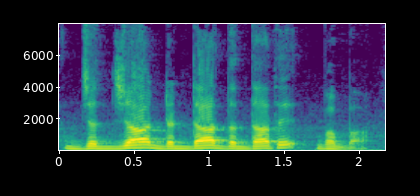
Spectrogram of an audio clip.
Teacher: ਇਹ ਸਾਡੇ ਕੋਲ ਜਿਹੜੇ ਹੈਗੇ ਨੇ ਨਾ ਜੀ, ਇਹ ਸਗੋਸ਼ ਨੇ, ਨਾਦੀ ਨੇ ਅਤੇ ਇਹ ਉਹ ਵਿਅੰਜਨ ਨੇ ਜਿਨ੍ਹਾਂ ਦੇ ਉਚਾਰਨ ਦੇ ਵੇਲੇ ਸੁਰ ਤੰਦਾਂ ਦੀ ਜਿਹੜੀ ਵਿਚਲੀ ਜਿਹੜੀ ਵਿੱਥ ਹੁੰਦੀ ਹੈ, ਜੋ ਗੈਪ ਹੁੰਦਾ ਹੈ, ਉਹ ਜ਼ਿਆਦਾ ਨਹੀਂ ਹੁੰਦਾ, ਘੱਟ ਹੁੰਦਾ ਹੈ ਅਤੇ ਸੁਰ ਤੰਦਾਂ ਦੇ ਵਿੱਚ ਜਿਹੜੀ ਹੈਗੀ ਵਾਈਬ੍ਰੇਸ਼ਨ, ਇੱਕ ਕੰਬਣੀ ਪੈਦਾ ਹੁੰਦੀ ਹੈ।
